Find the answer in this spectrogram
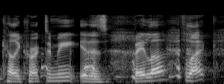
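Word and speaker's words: Béla Fleck: I mispronounced it during the commercial break, and Kelly corrected me. It is Bela Fleck. Right, and he said it was a girl. And I thought it was Bella.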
